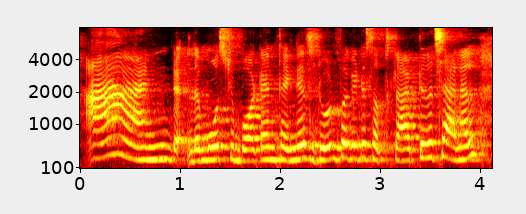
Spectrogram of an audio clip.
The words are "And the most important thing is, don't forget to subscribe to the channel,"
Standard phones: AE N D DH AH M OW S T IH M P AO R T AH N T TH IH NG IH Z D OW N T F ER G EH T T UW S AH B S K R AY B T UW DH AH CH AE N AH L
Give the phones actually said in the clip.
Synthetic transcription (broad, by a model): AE N D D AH M OW S T IH M P AO R T AH N T T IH NG IH Z D OW N T F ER G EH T T UW S AH B S K R AY B T UW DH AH CH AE N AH L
